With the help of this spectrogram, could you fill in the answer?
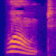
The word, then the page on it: won't: American English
